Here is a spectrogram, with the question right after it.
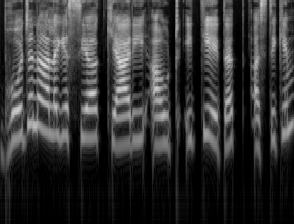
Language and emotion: Sanskrit, neutral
